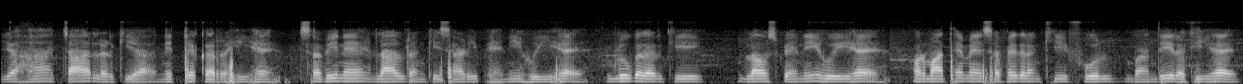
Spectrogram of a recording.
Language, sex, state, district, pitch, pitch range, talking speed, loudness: Hindi, male, Arunachal Pradesh, Lower Dibang Valley, 130 Hz, 125-135 Hz, 160 wpm, -18 LUFS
